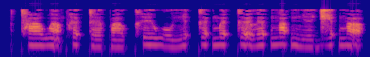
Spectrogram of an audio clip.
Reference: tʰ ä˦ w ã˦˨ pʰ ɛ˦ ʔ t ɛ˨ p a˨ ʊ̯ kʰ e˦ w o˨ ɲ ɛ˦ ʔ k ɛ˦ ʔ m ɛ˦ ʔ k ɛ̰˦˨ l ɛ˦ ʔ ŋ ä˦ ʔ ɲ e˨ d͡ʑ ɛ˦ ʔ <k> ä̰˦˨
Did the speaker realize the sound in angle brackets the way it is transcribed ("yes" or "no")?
no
